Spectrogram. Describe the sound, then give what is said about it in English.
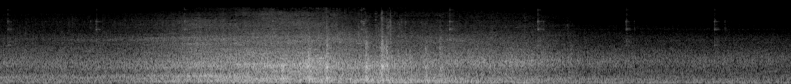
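A car passes, its broad rushing roar swelling to a peak and then fading away. After it, a traffic light signal ticks a few faint, regular clicks like a metronome. “So the last was car with the hanger, and at the very end you hear the ticking like a metronome of the red light.”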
